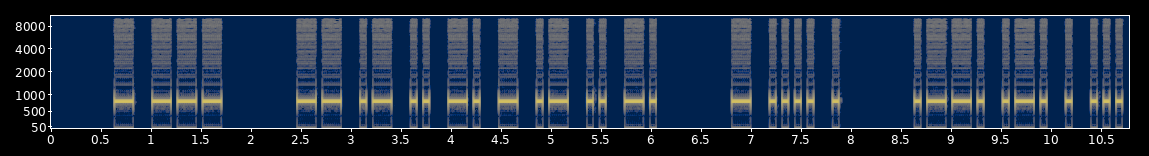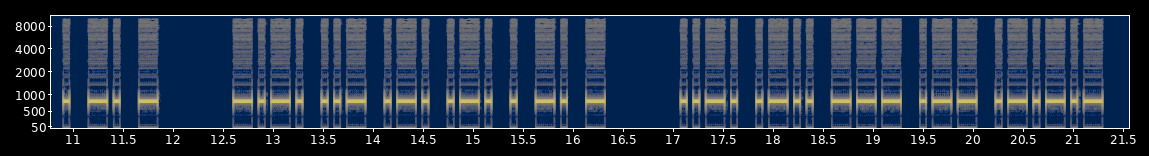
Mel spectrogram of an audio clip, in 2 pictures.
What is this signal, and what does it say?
Morse code, heard as a keyed tone, about 19 wpm, 800 Hz. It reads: TO MAINTAIN THE PRESENT CURRENT FLOW.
